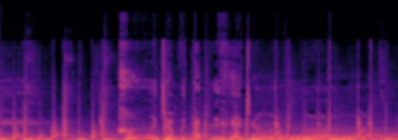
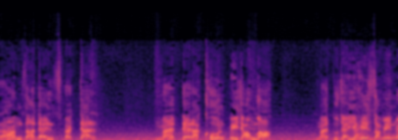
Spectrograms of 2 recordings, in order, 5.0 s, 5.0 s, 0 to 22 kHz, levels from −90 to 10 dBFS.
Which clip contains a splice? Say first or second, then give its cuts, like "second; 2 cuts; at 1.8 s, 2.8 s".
first; 1 cut; at 1.4 s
